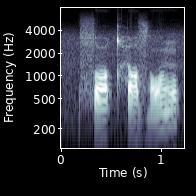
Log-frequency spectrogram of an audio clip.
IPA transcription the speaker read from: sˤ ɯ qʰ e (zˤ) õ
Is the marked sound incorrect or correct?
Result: correct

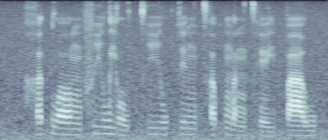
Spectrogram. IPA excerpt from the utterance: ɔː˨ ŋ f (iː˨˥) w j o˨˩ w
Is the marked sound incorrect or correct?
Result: incorrect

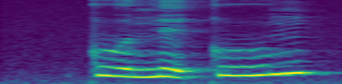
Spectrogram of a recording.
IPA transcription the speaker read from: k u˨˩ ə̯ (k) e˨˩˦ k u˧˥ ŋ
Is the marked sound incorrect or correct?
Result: incorrect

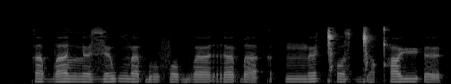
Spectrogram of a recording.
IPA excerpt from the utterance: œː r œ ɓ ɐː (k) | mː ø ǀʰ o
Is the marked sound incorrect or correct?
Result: correct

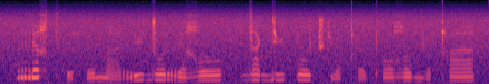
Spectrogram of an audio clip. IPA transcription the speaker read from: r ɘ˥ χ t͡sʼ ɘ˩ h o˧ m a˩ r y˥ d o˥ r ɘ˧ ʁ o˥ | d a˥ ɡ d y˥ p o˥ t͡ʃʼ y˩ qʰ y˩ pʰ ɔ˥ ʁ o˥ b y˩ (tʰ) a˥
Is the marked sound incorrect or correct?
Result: incorrect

